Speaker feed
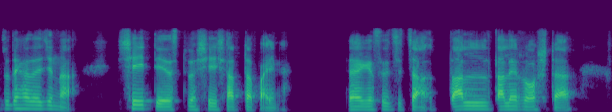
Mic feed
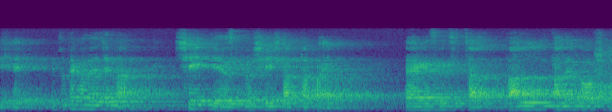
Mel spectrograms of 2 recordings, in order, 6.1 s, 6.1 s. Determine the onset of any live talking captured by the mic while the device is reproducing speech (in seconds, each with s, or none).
none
